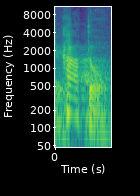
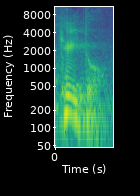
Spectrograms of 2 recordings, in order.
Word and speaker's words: Kato: he's name was Kato well Japanese way Kato but they pronounce Kato wow this guy is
